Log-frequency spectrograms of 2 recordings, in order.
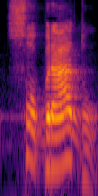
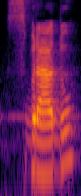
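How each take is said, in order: First: The first vowel is pronounced fully. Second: The first vowel is dropped. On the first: This is how it is said in Brazil. "so pronounced in full in the latter country" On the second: This is how it is said in Portugal. "in Portugal they are commonly pronounced sbrado"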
